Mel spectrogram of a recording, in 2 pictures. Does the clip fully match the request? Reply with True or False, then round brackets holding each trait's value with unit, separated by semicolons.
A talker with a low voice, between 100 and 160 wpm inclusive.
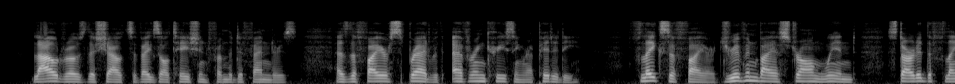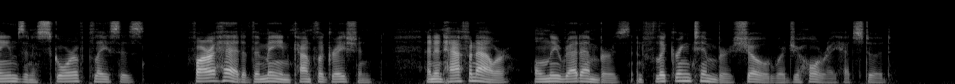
False (125 Hz; 175 wpm)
